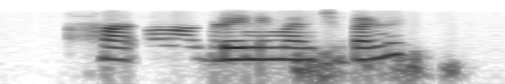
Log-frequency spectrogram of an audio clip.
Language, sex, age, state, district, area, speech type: Telugu, female, 18-30, Telangana, Medak, urban, conversation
